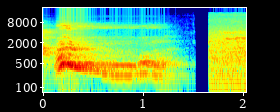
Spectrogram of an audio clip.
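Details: Luoluo the Alaskan Malamute, whose owner lies sick in bed, gives a short wavering howl that rises sharply, dips and rises again before trailing away. A brief silence follows, then broadband rustling noise.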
